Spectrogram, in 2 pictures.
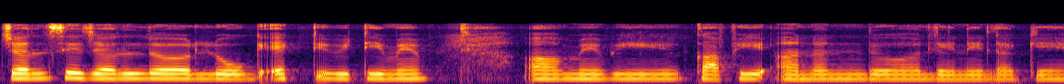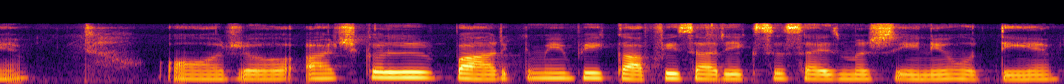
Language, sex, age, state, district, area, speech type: Hindi, female, 30-45, Madhya Pradesh, Jabalpur, urban, spontaneous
